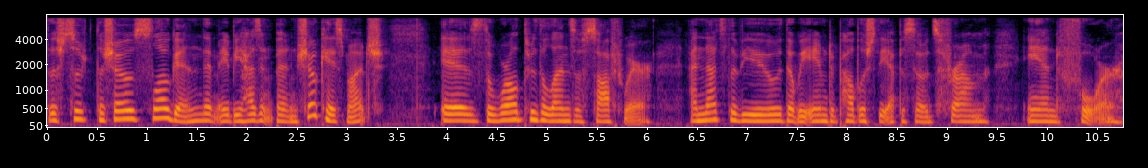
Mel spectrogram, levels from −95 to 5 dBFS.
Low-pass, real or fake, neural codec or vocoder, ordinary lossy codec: 7.2 kHz; fake; codec, 16 kHz, 8 kbps, FreqCodec, larger model; MP3, 64 kbps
